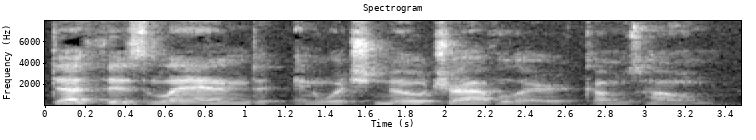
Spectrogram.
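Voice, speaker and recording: Low-voiced male reader as troubled prince's inner voice, reflective scripted monologue, roomy with some noise. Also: steady tone, takes it slowly, a bit bright. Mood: grave. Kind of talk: scripted plain-English paraphrase of a soliloquy. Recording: echoey room with background noise.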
